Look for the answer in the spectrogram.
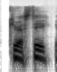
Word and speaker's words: QST: Is it the QAS? – QST. Yeah.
